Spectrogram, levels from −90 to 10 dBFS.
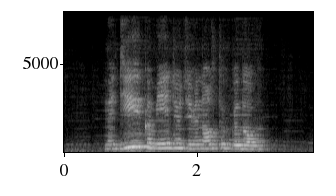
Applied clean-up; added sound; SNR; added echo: neural separator model SepFormer DNS4.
